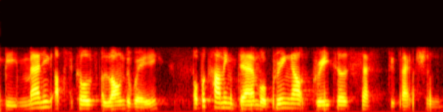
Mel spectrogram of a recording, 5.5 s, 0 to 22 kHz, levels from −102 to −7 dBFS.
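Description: Speech heard through the AMR narrowband mobile codec, confined to a 250 to 3400 Hz line band, with an audibly buzzy, synthetic quality that fits a low AMR-NB mode around 7.4 kbps. On a spectrogram, nothing appears above 3.4 kHz, and formants look smeared into blocky 20 ms frames. From 2.18 to 2.42 s, AMR comfort noise replaces 240 ms of the real signal. The sending end judged that stretch silent and stopped transmitting speech frames, so the receiver generated a smooth, even noise bed. It shows as a flat, featureless grey patch with abrupt edges. From 2.89 to 5.39 s, a train of clicks ticks over the sound at an uneven pace of about 3.2 per second, roughly ten in all, with peaks around 15 dB above the signal. These appear as sharp vertical spikes on the waveform and full-height stripes on the spectrogram, likely from electrical interference or a struggling interface.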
